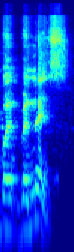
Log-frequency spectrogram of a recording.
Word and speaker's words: Bernays: Some people call him Bernays. The S is silent. He's French. He was French.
